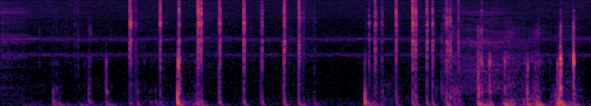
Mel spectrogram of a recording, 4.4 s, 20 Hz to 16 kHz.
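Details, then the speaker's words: High-mileage 351W from 1986 F150, failed after reseal with rattling rods, torn down on stand: fingernail dragged across main bearing gives quick rough clicks; bearing worn through babbitt and heavily scratched, crank also scored and will need cutting. "Yep, sure enough, there are a bunch of scratches in that bearing. And, not only is it in the bearing, but this crank."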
